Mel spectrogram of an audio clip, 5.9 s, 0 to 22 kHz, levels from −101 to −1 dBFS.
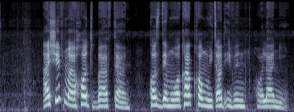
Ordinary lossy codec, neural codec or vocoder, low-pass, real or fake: none; vocoder, 48 kHz, 128 mel bands, Vocos; none; fake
